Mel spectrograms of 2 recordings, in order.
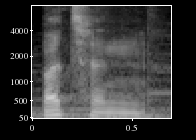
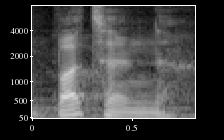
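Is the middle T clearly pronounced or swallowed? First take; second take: pronounced; pronounced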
